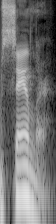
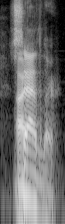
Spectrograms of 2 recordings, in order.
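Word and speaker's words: Sadler: uh the the KN is it William Sandler incorrect Saddler Saddler there is no in all right um I'll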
